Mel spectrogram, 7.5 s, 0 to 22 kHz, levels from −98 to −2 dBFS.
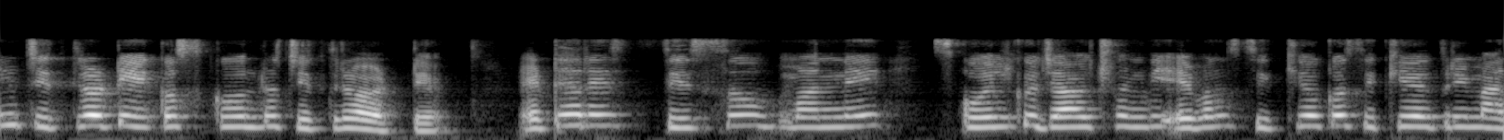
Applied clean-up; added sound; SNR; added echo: neural mask model DeepFilterNet 3.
